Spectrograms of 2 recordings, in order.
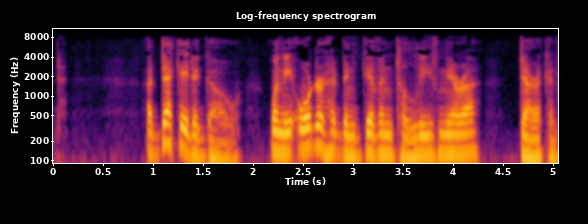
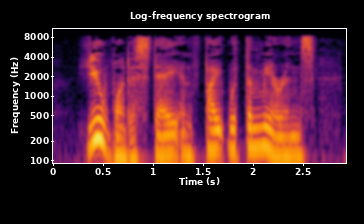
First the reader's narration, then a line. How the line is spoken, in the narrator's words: Kaylee said quietly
